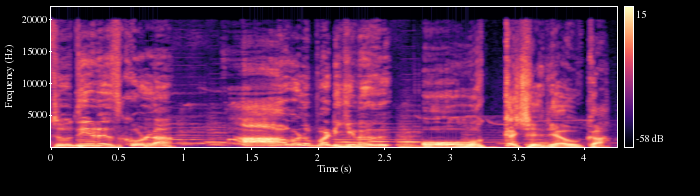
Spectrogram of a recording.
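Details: Acted stuttering: a male actor in a Malayalam film plays a man who stutters, speaking in a stuttering support group scene.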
